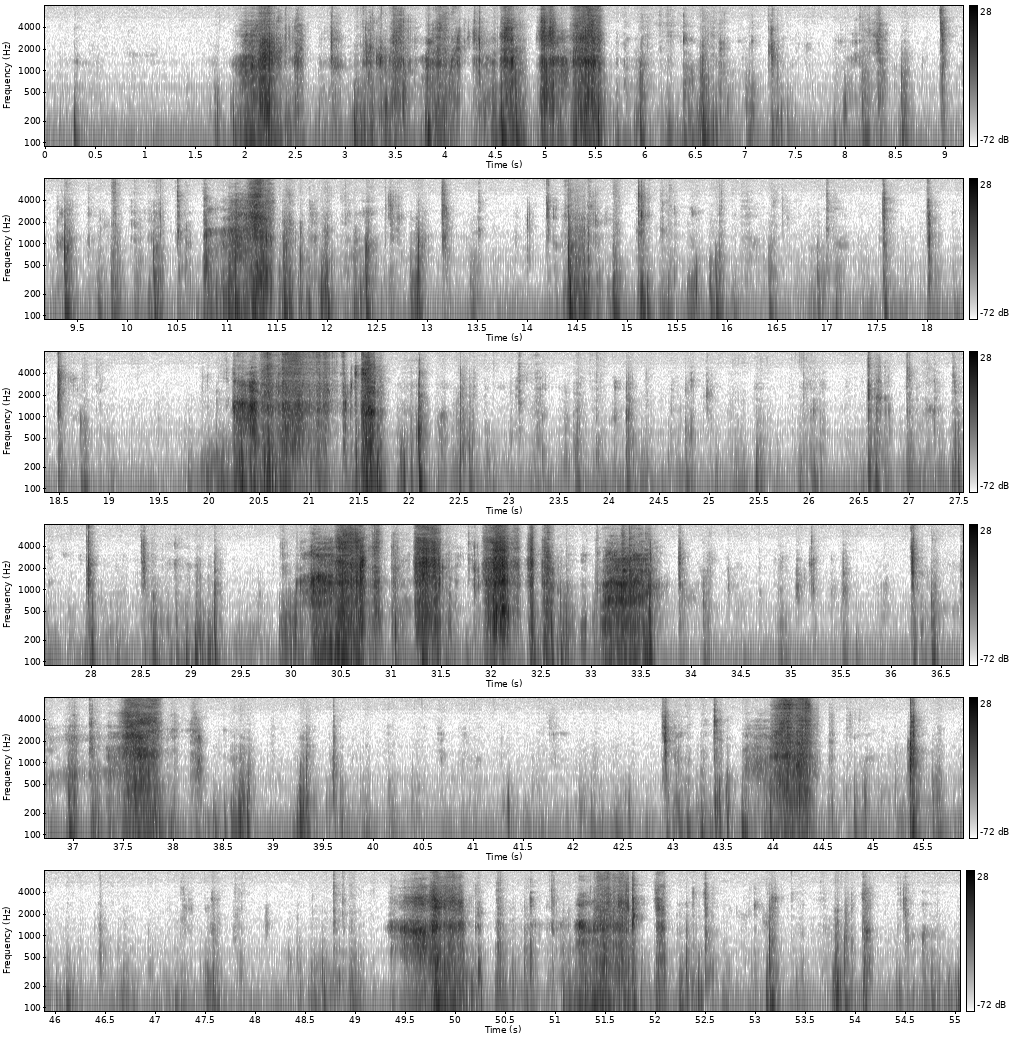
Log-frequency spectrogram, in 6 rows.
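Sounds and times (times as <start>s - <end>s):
person chewing and crunching: 1.9s - 19.0s, 20.0s - 41.9s, 42.8s - 45.8s, 47.2s - 55.0s.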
